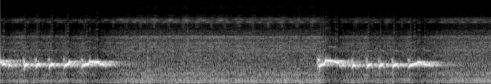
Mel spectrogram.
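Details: Cooing zebra dove of the Bangkok strain delivers two similar rolling phrases about two seconds apart, each a rapid series of soft, pulsing, slightly rising and falling notes ending in a short trill.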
